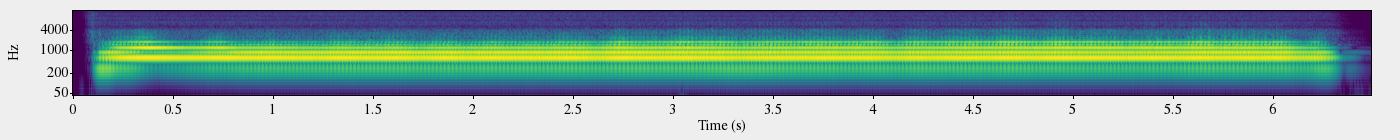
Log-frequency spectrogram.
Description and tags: One of several multiphonic sounds from the alto sax of Howie Smith.
sax, howie, smith, multiphonic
